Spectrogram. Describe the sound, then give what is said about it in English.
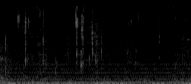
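Crisp chewing of crunchy smoky barbecue roasted crickets, with repeated sharp crackles and crunches at an irregular pace over a low, steady background hum. “Oh, okay smoky barbecue crunchy roasted crickets.”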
